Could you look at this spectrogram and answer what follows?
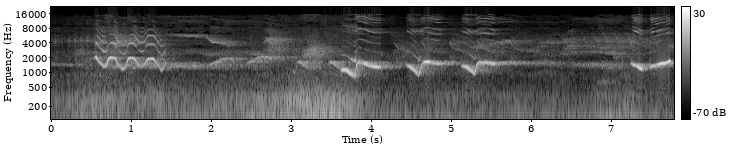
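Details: Masked laughingthrush singing loud whistled phrases: quick wavering, trill-like notes at the start, then slurred whistles that swoop downward, repeated around the middle and again near the end, over a quiet background.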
